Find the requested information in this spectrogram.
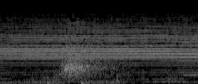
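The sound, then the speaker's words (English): Electric shaver buzzing while shaving off a mustache, a continuous even drone that holds steady throughout. “Ooh, okay, I did it. I shaved my mustache off.”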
